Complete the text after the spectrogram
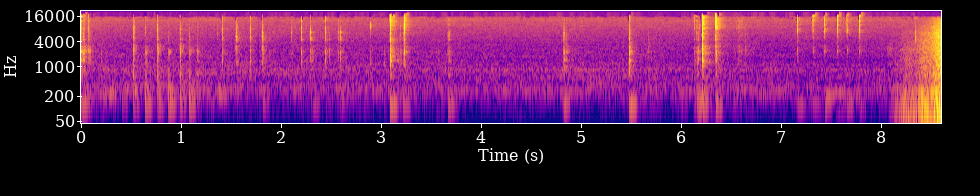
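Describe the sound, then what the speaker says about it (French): Computer mouse buttons with Omron switches clicking close up, sharp dry clicks in irregular bursts and quick double taps over a quiet background, ending with a louder rustle. "je vais vous laisser écouter le son des clics de la souris"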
